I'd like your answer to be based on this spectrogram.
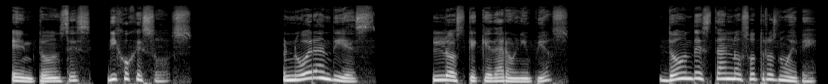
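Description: A woman reading scripture and a psalm aloud in a slow, solemn liturgical recitation. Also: lowish voice, dark tone, dry recording. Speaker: scripture reader.

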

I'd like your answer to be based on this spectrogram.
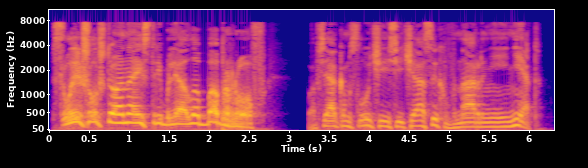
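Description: A man's voice: vocal fry, husky, muffled recording, full character voice. A man voicing a sneering bitter dwarf. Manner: sneering, rising to shrill shouts. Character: bitter scheming male dwarf, sharp-tongued, defiant.

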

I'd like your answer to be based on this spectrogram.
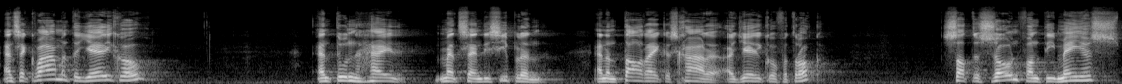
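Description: A man giving a preaching Bible study talk, reading slowly and deliberately with emphatic restarts. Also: fairly high pitch, pushed and bright. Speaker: Bible teacher.

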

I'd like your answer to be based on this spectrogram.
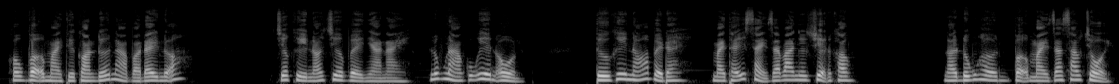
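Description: A woman reading aloud, voicing a grieving, spiteful older woman who hurls accusations in a lower, harsher voice. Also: brisk, darkish tone, dry recording, clean studio sound, faint music behind, lightly acted. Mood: scornful. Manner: shrill hissing accusations. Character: furious grieving woman, spiteful elder sister-in-law.

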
